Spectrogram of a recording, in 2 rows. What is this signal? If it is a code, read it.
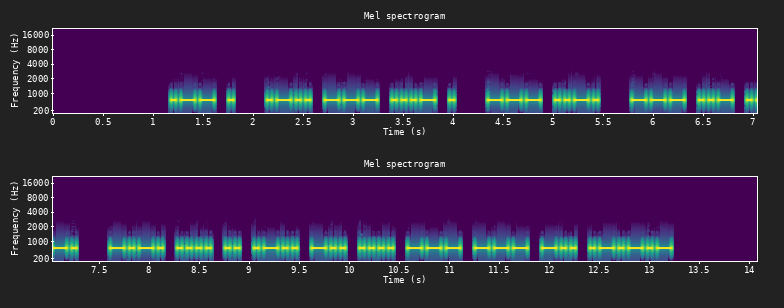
Morse code, heard as a keyed tone, about 25 wpm, 700 Hz. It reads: WE LOVE OF OUR CHILDHOOD.
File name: practice / 25wpm / Sentences with 2-Word Phrases - 25wpm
